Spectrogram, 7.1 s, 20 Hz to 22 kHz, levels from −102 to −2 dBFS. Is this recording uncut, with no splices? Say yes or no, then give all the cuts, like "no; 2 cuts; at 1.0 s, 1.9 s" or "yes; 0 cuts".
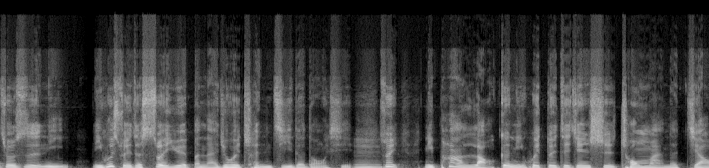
yes; 0 cuts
